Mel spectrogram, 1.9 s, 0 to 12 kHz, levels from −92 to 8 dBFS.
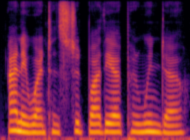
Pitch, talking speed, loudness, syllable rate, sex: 195 Hz, 250 wpm, -15 LUFS, 6.4 syllables/s, female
